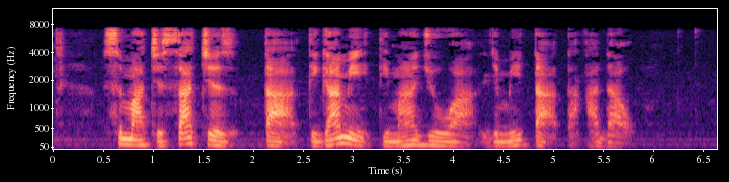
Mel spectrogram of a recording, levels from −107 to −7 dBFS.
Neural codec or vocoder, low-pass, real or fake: none; 7.2 kHz; real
